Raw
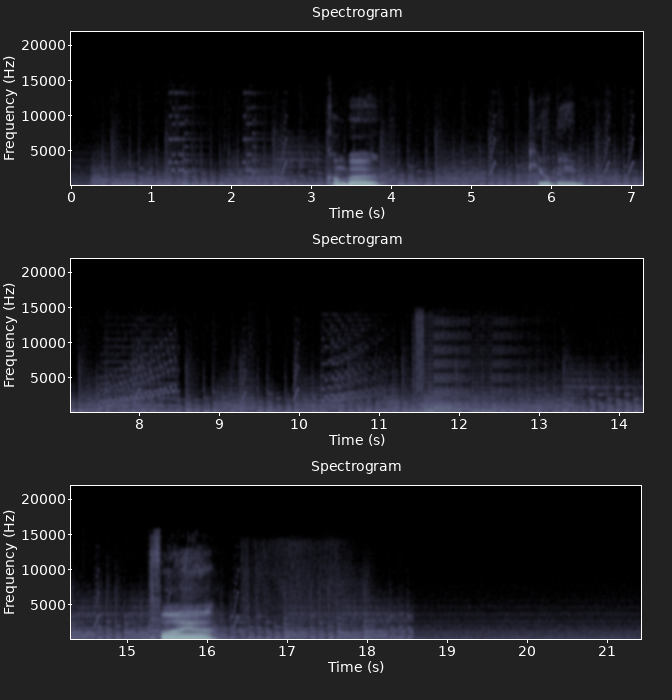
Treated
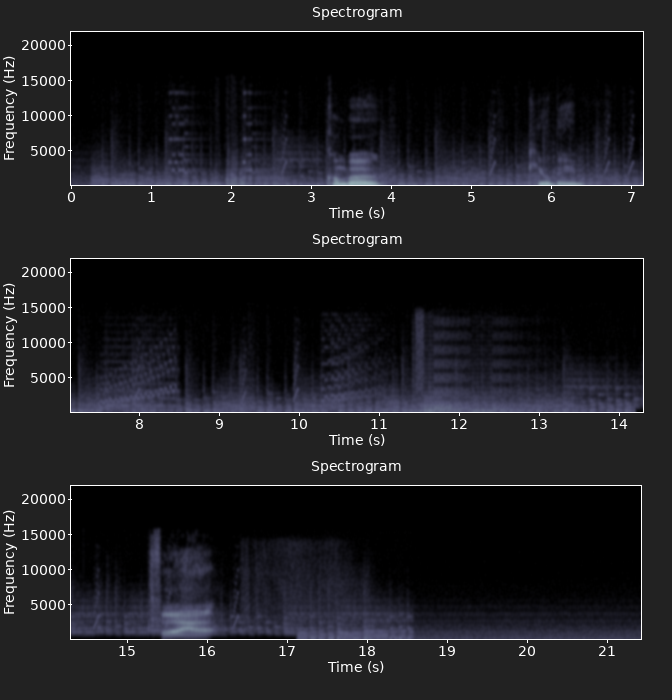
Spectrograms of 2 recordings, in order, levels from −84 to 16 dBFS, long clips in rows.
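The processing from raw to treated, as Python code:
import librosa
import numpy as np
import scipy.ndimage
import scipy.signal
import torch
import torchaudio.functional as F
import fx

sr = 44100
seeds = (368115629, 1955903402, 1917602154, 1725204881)

y = fx.over_compress(x, sr, threshold_db=-44.0, ratio=-0.5, at=(1.79, 2.29), fade=0.02)
y = fx.highpass(y, sr, hz=fx.line((7.53, 250.0), (10.48, 74.0)), slope=12, at=(7.53, 10.48), fade=0.02)
y = fx.highpass(y, sr, hz=1200.0, slope=24, at=(14.2, 17.13))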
